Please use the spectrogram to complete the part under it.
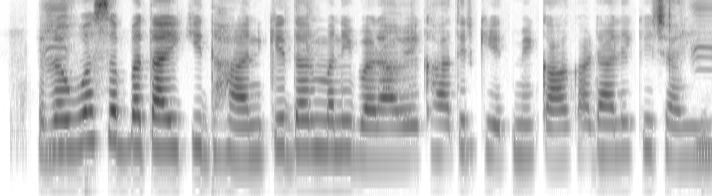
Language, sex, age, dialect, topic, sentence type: Bhojpuri, female, 41-45, Western, agriculture, question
